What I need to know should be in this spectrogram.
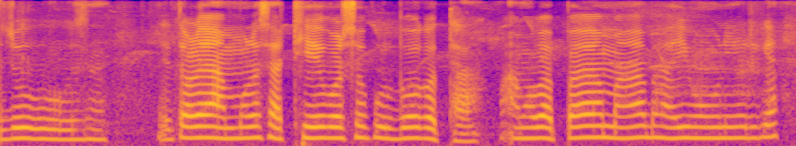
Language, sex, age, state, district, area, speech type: Odia, female, 60+, Odisha, Kendujhar, urban, spontaneous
